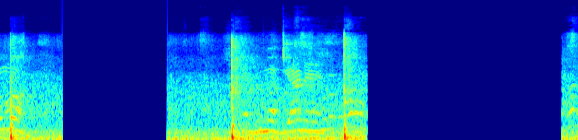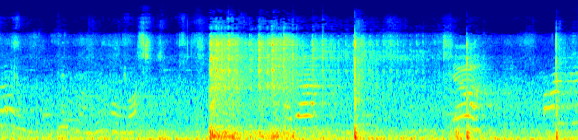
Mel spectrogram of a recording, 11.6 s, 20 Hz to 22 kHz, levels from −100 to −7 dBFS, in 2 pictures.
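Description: Rebuffering stalls at 0.63 to 1.68 s and 3.68 to 5.63 s: the player exhausted its downloaded audio and halted, so the sound drops to silence, then resumes exactly where it stopped. Nothing is skipped, but about 1.05 s and 1.95 s are added.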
